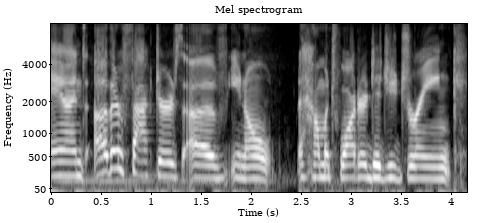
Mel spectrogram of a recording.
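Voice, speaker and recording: At a very slow pace, a woman with a slight Southern US accent speaks on a very clean recording with a silent background. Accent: slight Southern accent, stronger when relaxed. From US East and South, military family. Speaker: wellness journal creator. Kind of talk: podcast interview.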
